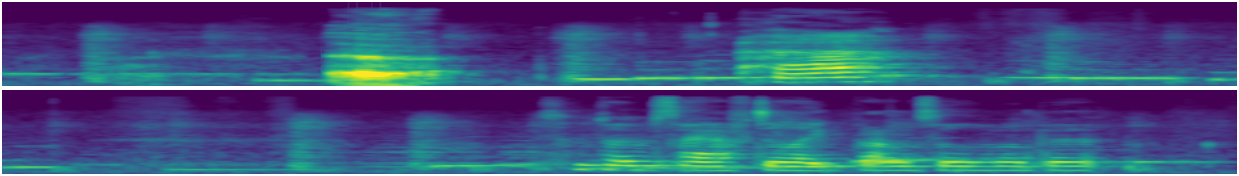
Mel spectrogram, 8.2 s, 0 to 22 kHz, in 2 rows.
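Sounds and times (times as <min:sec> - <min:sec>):
person burping after drinking soda: 0:01.1 - 0:01.6
speech: 0:06.3 - 0:07.9.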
